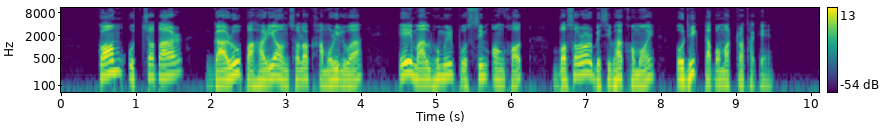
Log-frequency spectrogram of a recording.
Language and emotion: Assamese, neutral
